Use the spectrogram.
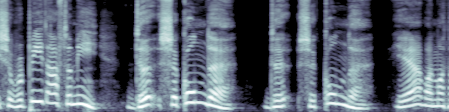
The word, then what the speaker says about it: seconde: we would say de seconde. De seconde. You see, almost same, but we have an sound at the end.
